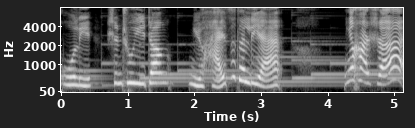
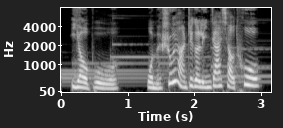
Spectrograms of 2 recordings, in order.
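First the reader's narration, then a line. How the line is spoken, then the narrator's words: Plain. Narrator (Chinese): 我对爸爸说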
